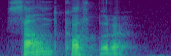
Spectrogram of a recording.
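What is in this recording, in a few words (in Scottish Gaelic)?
"sannt corporra", Scottish Gaelic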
